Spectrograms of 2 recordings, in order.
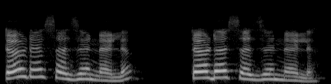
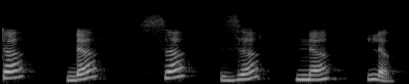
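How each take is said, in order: First: T, D, S, Z, N, L chanted as one quick connected string; run-together repetition drill. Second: T, D, S, Z, N, L spaced out, each a separate short syllable; slow sound-by-sound demo. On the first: Teacher repeats the sounds as a memory trick, quick chanted drill. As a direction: link T, D, S, Z, N, L without gaps, in two rounds. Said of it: "Repeat it". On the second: Teacher models alveolar sounds for learners, slow and separated. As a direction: say T, D, S, Z, N, L one by one with clear pauses. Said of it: "Listen it very carefully". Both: Shown as a demonstration.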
